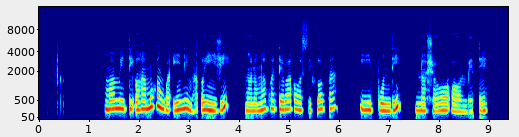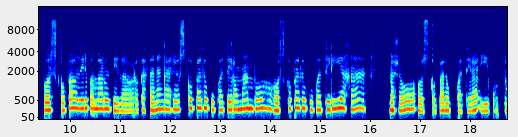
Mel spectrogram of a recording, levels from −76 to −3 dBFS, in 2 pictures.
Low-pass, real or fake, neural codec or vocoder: 10.8 kHz; fake; codec, 24 kHz, 3.1 kbps, DualCodec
